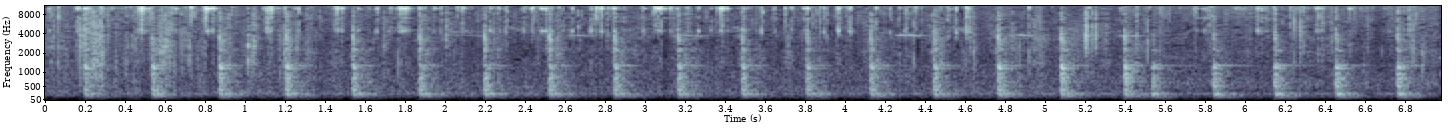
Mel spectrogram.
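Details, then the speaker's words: Audi A6 C5 2.4 petrol sedan: sharp metallic knocks about three times a second as the loose muffler is rocked against the body. A muffler mount has torn off the body, so the muffler hits the bumper plastic over bumps. The owner first suspected the rear shocks. "оказалось дело не в моторах а все таки в глушителе смотрите какой стук"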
